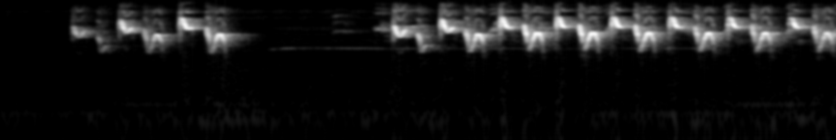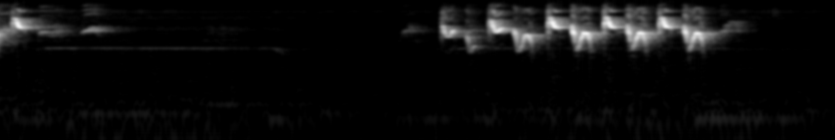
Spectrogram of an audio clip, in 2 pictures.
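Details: Bar-winged prinia singing, used to prompt other birds into song: three bursts of rapid, regular descending chirps separated by short pauses, with a thin steady whistle-like tone in the background.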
